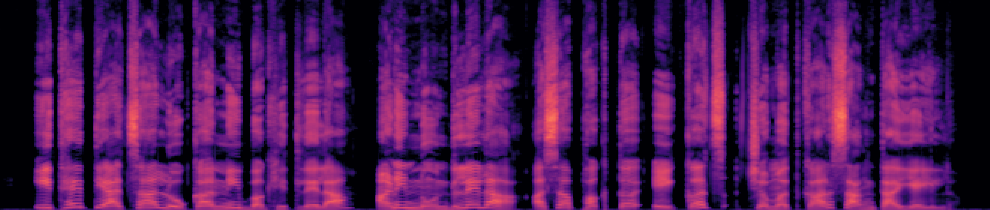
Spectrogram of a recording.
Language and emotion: Marathi, neutral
